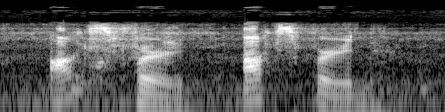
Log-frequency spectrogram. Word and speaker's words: Oxford: Cái chữ này nó nhìn vậy mà nó phát âm lạ lắm. Oxford. Ox, cái sau này fur. Oxford. Yeah, Oxford. Yeah, xuống giọng ha.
